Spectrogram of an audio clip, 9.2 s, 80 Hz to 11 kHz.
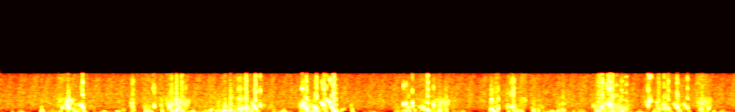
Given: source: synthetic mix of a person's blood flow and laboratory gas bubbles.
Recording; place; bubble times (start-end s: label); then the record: Doppler ultrasound of blood flow; precordium
0.48-1.11 s: bubbles
1.43-1.59 s: bubbles
1.63-1.71 s: bubbles
1.77-2.38 s: bubbles
2.46-3.29 s: bubbles
3.73-4.32 s: bubbles
4.36-4.46 s: bubbles
4.92-5.62 s: bubbles
6.10-6.27 s: bubbles
6.33-6.58 s: bubbles
6.64-6.77 s: bubbles
6.95-7.30 s: bubbles
7.39-7.89 s: bubbles
8.05-8.65 s: bubbles
8.69-8.90 s: bubbles
From the record:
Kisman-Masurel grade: 343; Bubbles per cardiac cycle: rolling drumbeat, 9 or more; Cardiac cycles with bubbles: 100%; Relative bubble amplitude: loud (0.450 to 0.775); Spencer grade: 3 (all of the cardiac periods contain showers or single bubble signals, but not dominating or overriding the cardiac motion signals); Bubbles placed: only in the low amplitude regions of the cardiac cycle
